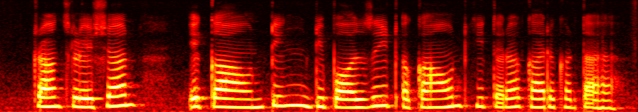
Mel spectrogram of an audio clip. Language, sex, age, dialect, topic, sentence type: Hindi, female, 18-24, Marwari Dhudhari, banking, statement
